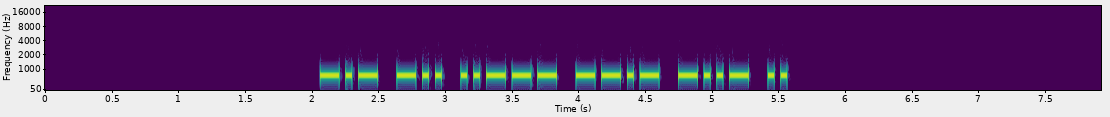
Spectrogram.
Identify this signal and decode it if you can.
Morse code, heard as a keyed tone, about 25 wpm, 700 Hz. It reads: KD2QXI
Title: USA Call Signs - 6 Characters - Repeated 3x - 25wpm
